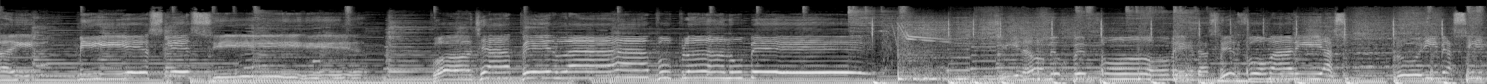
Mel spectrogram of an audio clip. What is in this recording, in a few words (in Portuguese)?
locutor a voz magnifica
